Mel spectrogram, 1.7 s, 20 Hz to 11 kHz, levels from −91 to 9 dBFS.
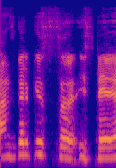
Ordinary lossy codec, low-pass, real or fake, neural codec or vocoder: AAC, 48 kbps; 9.9 kHz; real; none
